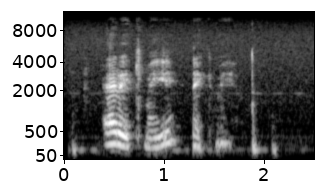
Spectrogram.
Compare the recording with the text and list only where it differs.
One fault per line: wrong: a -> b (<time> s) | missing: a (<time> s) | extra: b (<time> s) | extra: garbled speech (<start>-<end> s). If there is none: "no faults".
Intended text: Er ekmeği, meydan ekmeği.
missing: meydan (1.1 s)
